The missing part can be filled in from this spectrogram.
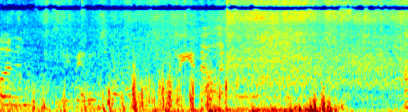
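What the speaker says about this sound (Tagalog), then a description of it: "Ang hangin." Strong wind buffets the microphone outdoors in a yard with plants, a steady rumbling gusty roar that swells toward the end, with voices talking faintly underneath.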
